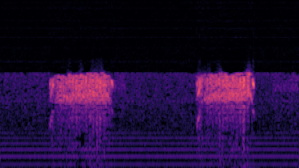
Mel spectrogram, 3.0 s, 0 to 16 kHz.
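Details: Two harsh, broadband hissing screeches about a second and a half apart from barn owls at a California ranch nest before 6 a.m., as the male brings more prey; a steady low hum runs throughout.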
